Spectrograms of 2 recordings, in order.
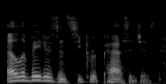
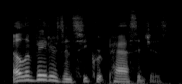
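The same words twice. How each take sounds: The two takes are said the same way.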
